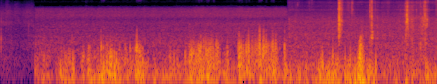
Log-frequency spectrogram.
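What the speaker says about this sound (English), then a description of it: "My God, the wind's really picked up now." Strong gusting wind on a Lake District hillside in wet weather, buffeting the microphone in loud, uneven surges after a quiet start, with no talk.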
